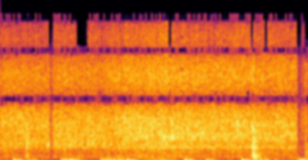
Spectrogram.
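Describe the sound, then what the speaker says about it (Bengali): Fish shallow-frying in hot oil in a kadai for a poppy-seed and chilli curry, a steady close sizzle and crackle running throughout with soft stirring or scraping knocks against the pan. "কড়াইতে তেল দিয়ে দিব, মাছটা হালকা করে ভেজে নেব।"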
